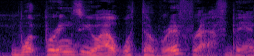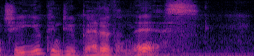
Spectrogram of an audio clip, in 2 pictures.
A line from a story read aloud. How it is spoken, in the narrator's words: you hear this kind of raspy voice say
